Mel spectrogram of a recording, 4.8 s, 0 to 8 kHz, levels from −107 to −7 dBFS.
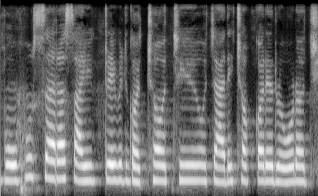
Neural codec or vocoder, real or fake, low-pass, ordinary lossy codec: codec, 16 kHz, 4 kbps, X-Codec, WavLM features, trained on Multilingual LibriSpeech; fake; 7.2 kHz; none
